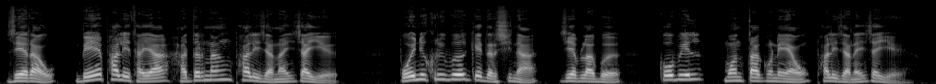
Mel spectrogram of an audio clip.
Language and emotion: Bodo, neutral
